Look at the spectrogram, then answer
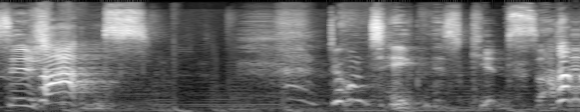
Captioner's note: laughing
